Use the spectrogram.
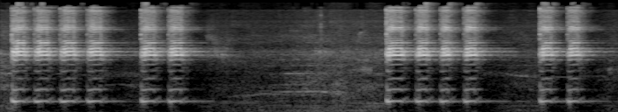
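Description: Loud, close motorcycle horn honking in rapid bursts of short beeps, a pause with faint mechanical noise, then two more quick runs of beeps, after the horn relay was repaired.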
